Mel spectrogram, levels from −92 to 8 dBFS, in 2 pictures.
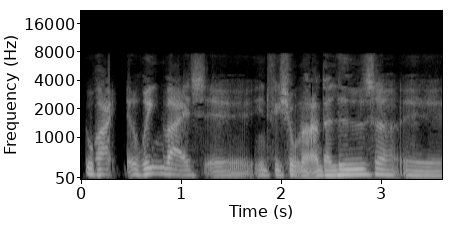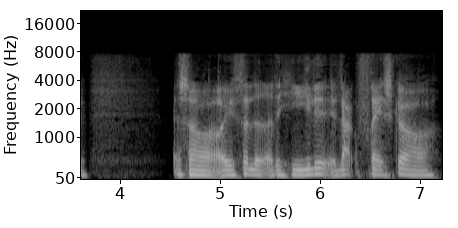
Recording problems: garbled, watery; slightly; nothing above 7.5 kHz

